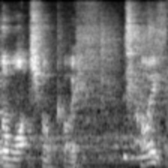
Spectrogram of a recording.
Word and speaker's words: Coif: Coif, is that how it's pronounced? Oh, call it quaff. interesting. Quaff. I think it's a quaff.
